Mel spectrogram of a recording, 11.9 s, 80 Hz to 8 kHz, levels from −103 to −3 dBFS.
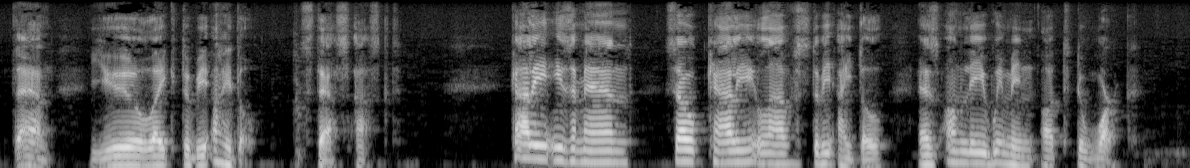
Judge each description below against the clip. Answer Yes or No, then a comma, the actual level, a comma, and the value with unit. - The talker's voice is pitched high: No, low, 130 Hz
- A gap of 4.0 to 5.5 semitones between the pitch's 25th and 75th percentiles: Yes, average, 5.2 semitones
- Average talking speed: No, slow, 120 wpm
